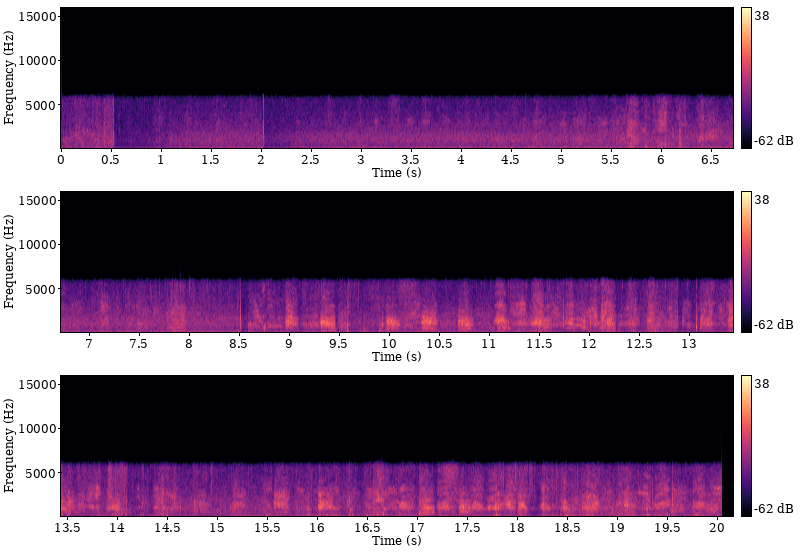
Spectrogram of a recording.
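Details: Two young English Bull Terriers play-fighting on a field by a farm, with rapid, raspy growls, yips and whines tumbling over each other.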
